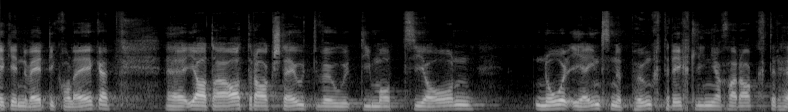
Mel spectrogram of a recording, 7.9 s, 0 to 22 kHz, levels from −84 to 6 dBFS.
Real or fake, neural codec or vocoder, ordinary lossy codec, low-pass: real; none; AAC, 64 kbps; 14.4 kHz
